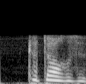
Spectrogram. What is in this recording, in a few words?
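"quatorze", French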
